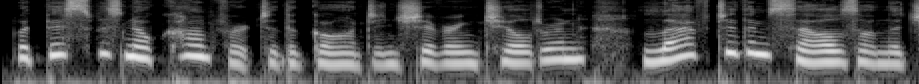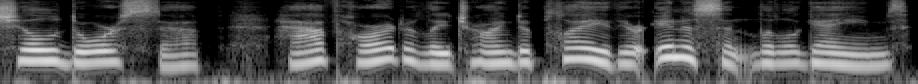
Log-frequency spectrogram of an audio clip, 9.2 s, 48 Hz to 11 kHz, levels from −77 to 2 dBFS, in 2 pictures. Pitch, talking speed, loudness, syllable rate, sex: 210 Hz, 185 wpm, -17 LUFS, 4.7 syllables/s, female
